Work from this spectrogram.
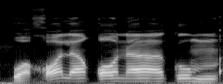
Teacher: खा को मोटा अदा करेंगे। क़ाफ पे क़लक़ला करेंगे। क़ाफ को हिला के पढ़ना। ना मद्दे असली है।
